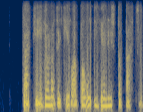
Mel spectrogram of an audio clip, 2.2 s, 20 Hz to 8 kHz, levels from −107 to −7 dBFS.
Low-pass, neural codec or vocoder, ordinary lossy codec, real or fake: 7.2 kHz; vocoder, 22.05 kHz, 80 mel bands, Vocos; Opus, 16 kbps; fake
